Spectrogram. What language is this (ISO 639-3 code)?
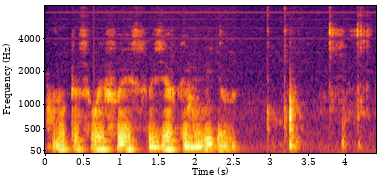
rus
